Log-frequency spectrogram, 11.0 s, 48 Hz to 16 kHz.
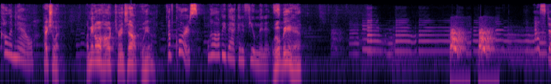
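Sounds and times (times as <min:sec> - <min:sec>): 
speech: 0:00.1 - 0:06.2
dog barking sharply: 0:06.6 - 0:06.9, 0:09.0 - 0:10.0.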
